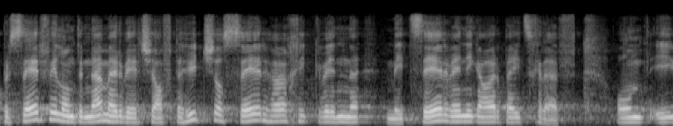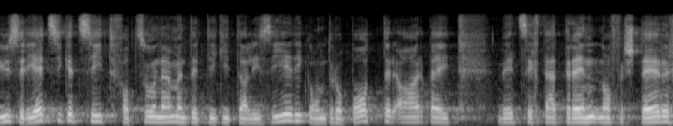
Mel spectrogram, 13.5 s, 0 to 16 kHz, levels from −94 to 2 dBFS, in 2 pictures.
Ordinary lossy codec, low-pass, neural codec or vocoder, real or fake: none; 9.9 kHz; vocoder, 22.05 kHz, 80 mel bands, Vocos; fake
